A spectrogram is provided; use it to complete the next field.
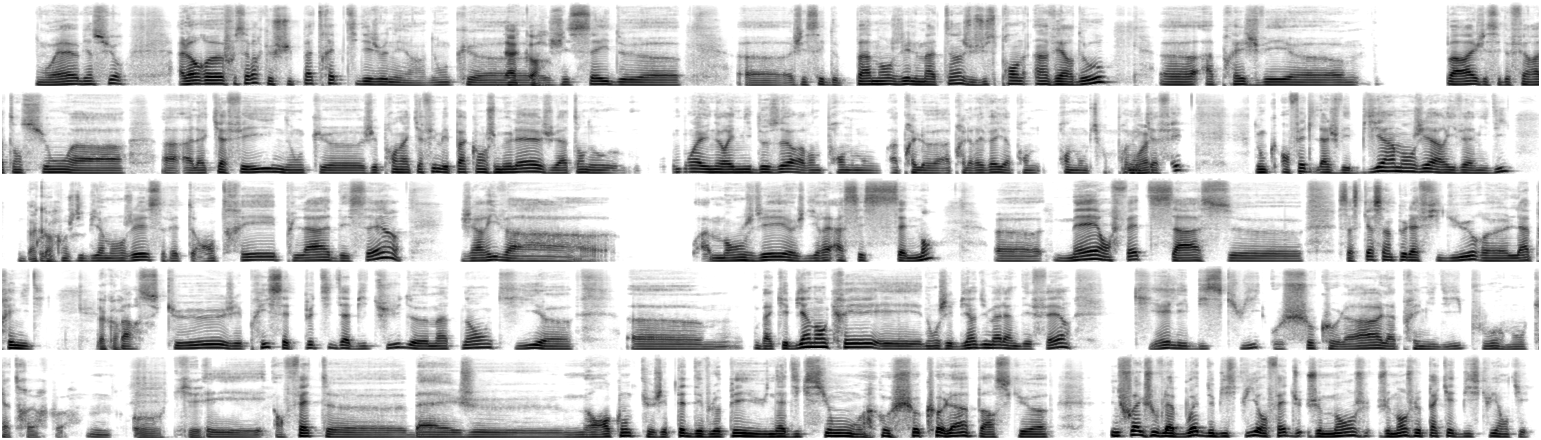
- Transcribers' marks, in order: other background noise; drawn out: "heu"; stressed: "pas"; drawn out: "hem"; stressed: "bien"; drawn out: "à"; stressed: "sainement"; stressed: "mais"; drawn out: "se"; drawn out: "hem"; stressed: "chocolat"; drawn out: "heu"; drawn out: "je"; laughing while speaking: "au chocolat"
- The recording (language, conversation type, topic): French, advice, Comment équilibrer mon alimentation pour avoir plus d’énergie chaque jour ?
